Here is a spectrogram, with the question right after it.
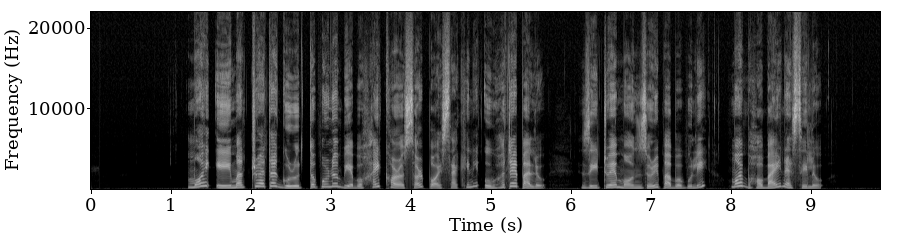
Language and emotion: Assamese, happy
